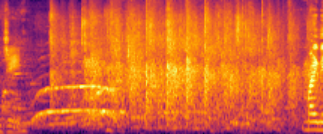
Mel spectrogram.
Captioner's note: applause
